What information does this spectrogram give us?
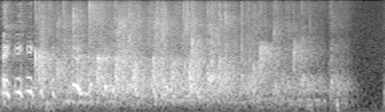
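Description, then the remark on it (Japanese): Sustained audience applause, a dense crackle of many hands clapping for about three seconds. A voice is heard at the start, and the clapping fades out at the end. “もう一度盛大な拍手をお願いします。”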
